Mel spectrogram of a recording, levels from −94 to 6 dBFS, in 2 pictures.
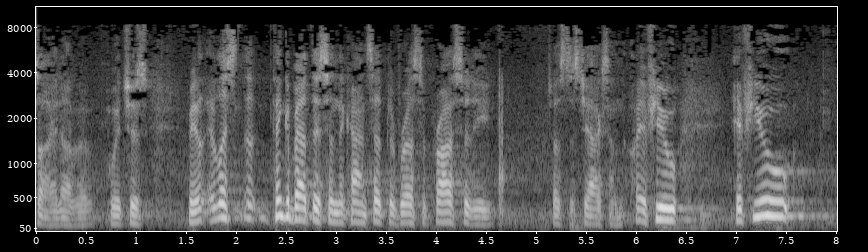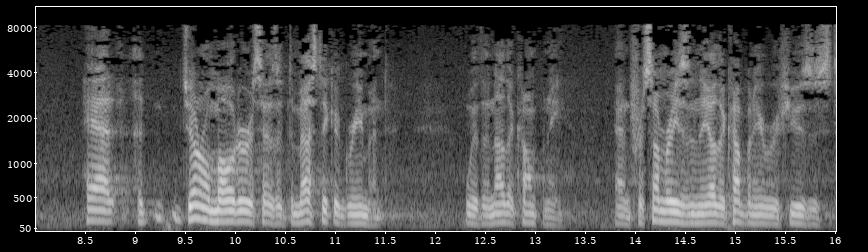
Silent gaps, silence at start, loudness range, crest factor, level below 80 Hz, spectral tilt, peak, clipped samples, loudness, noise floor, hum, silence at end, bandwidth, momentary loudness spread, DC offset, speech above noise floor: none; 0 s; 5 LU; 18 dB; -58 dBFS; -5 dB/octave; -2 dBFS; under 0.1%; -19 LUFS; -45 dBFS; none; 0 s; 8.8 kHz; 15 LU; under 0.1%; 26 dB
